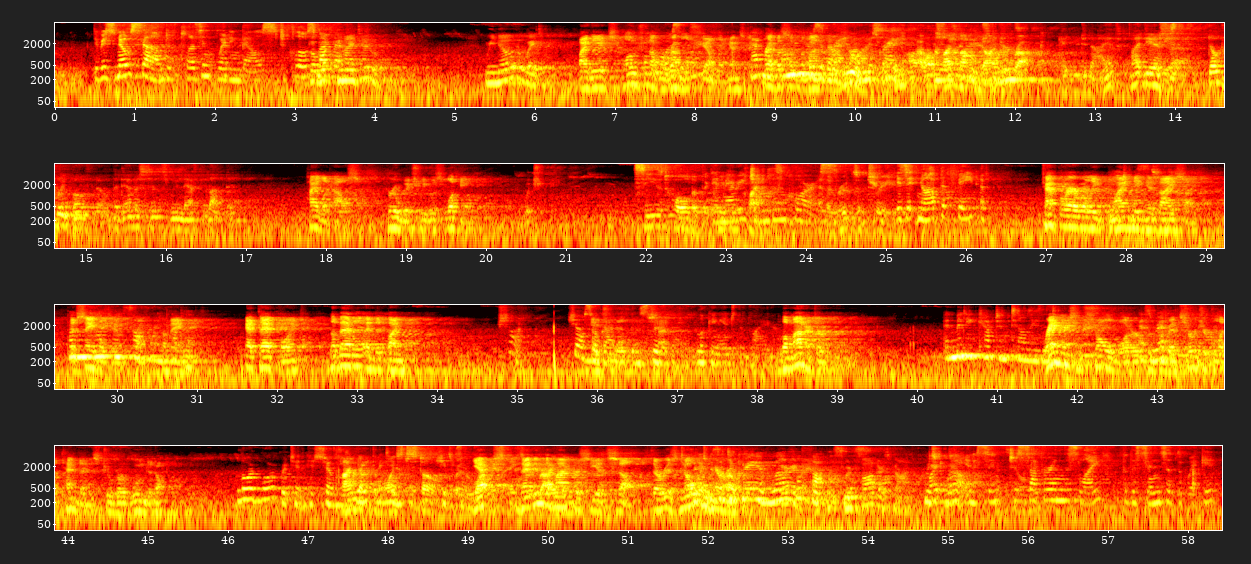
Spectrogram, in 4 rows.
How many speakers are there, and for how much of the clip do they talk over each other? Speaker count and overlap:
7, about 46%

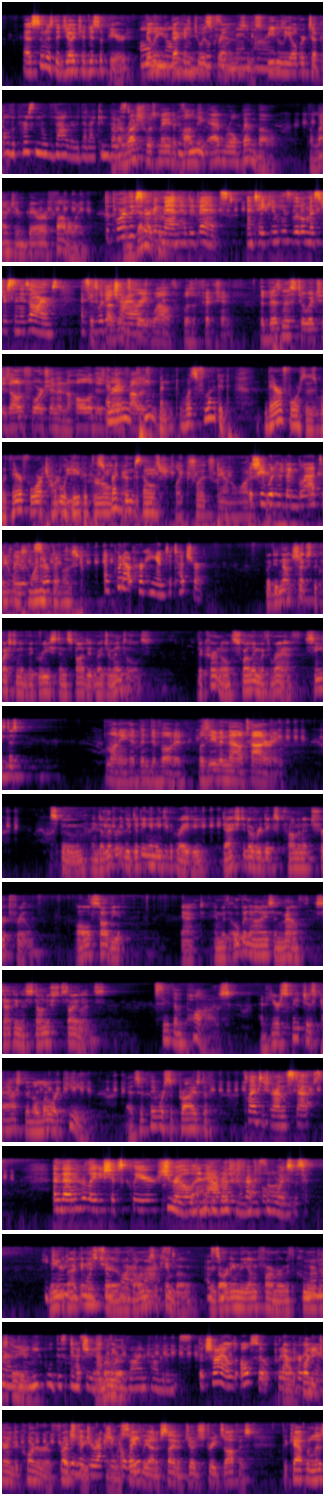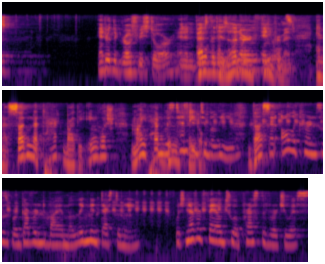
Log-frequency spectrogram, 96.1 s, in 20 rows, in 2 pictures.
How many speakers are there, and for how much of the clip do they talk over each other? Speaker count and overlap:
9, about 28%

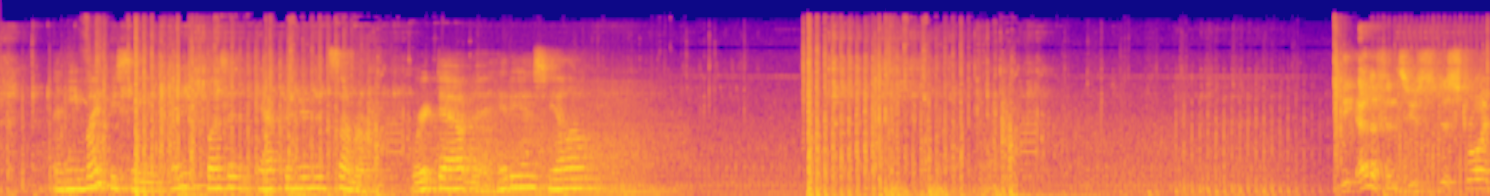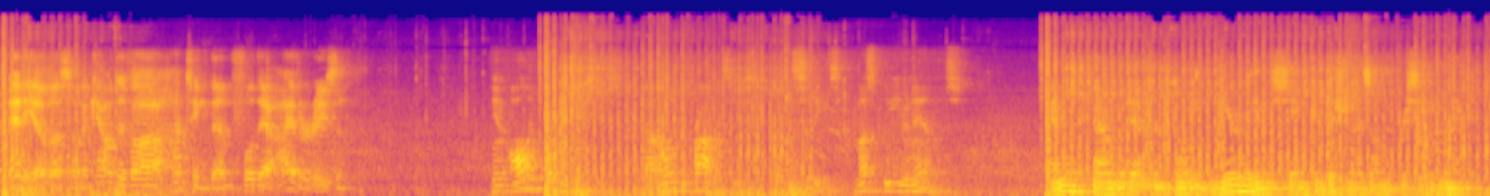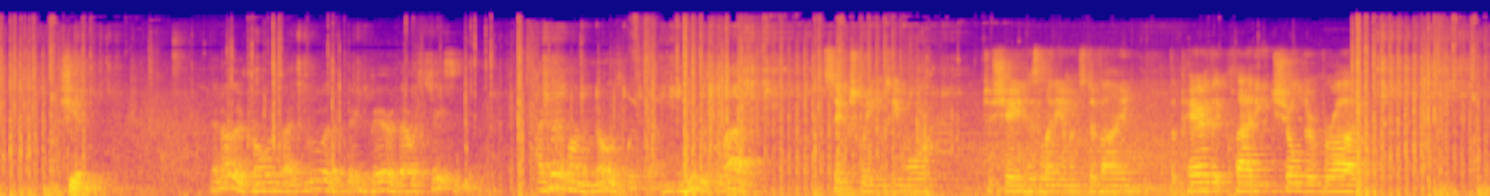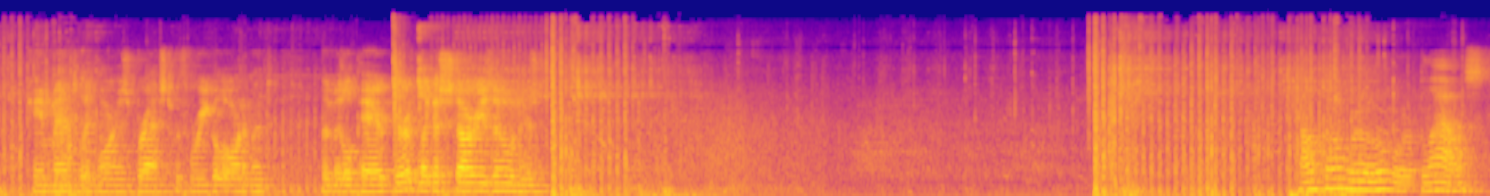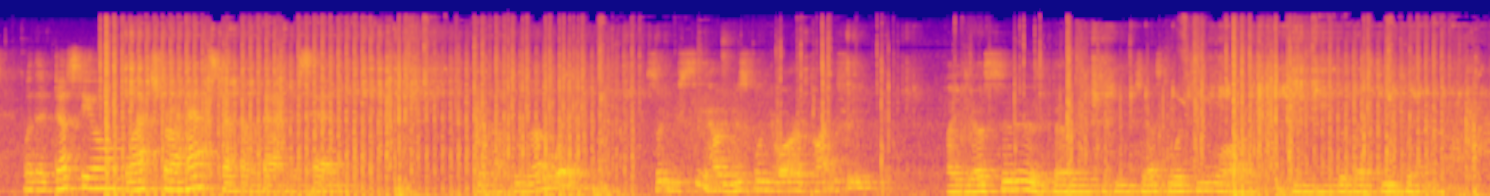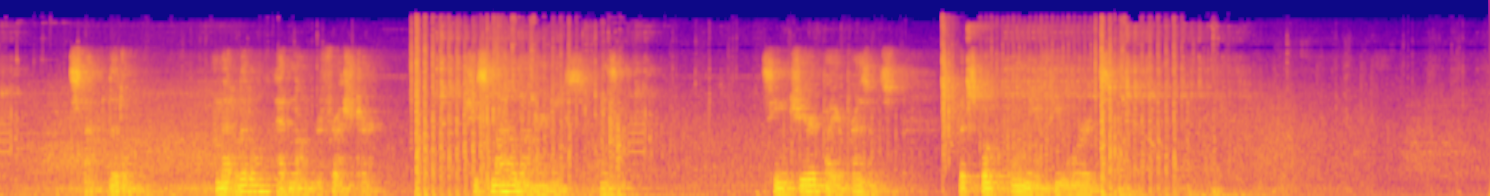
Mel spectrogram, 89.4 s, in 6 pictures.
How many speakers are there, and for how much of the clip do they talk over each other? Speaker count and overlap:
7, no overlap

